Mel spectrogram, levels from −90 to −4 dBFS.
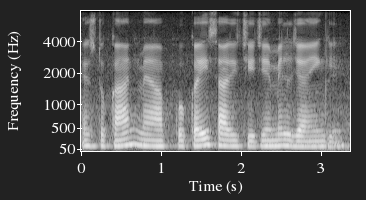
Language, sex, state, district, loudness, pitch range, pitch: Hindi, male, Arunachal Pradesh, Lower Dibang Valley, -15 LUFS, 115-125 Hz, 120 Hz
